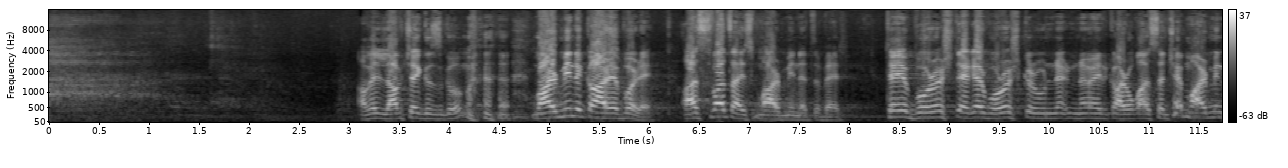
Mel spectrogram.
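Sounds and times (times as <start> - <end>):
church congregation breathing deeply: 0.0 - 1.5
speech: 3.1 - 11.7.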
